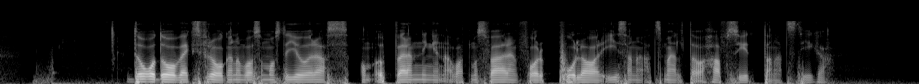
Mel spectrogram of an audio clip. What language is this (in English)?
Swedish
